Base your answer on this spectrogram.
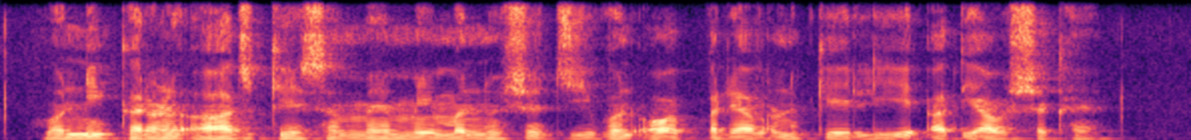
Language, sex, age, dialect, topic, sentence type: Hindi, male, 18-24, Garhwali, agriculture, statement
